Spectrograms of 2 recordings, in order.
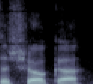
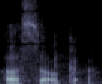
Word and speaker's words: Ahsoka: thron uh which is exciting because with the Ahsoka show coming out that's going to be a huge he's going to be a huge part no Ahsoka it's a shoka no it's not I will punch you so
